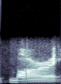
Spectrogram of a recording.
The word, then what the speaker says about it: Asmara: Asmara, and it is spelled J period, and then there's a space.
